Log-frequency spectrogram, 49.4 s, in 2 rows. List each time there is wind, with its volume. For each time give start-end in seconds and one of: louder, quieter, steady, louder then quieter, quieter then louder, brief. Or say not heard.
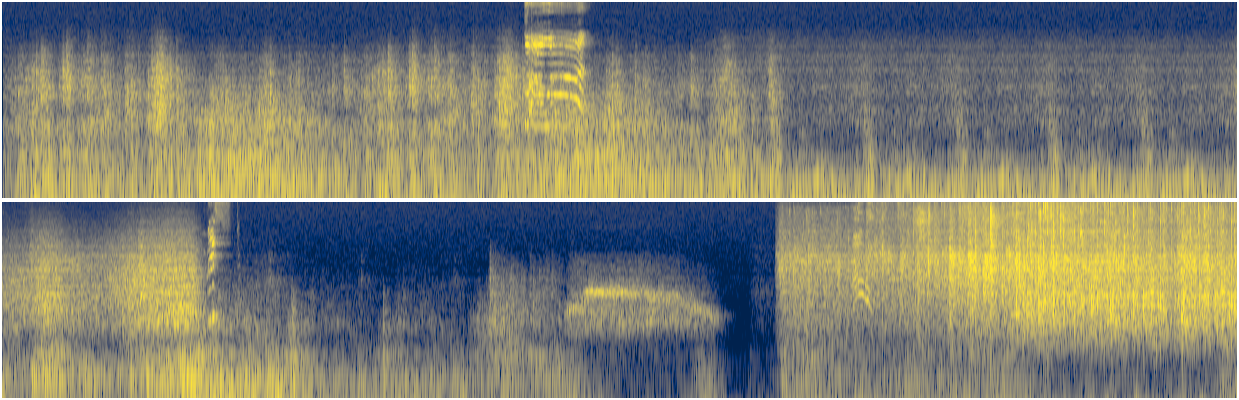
0.0-49.3 quieter.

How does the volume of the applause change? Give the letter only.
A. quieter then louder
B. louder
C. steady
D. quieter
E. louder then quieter
B.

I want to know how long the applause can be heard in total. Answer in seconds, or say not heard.
9 s.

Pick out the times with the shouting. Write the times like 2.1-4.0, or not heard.
10.4-11.8, 28.6-29.2, 41.7-42.3.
